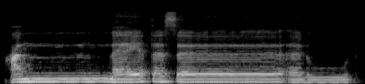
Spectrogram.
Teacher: ইয়াতাসাআলুন শব্দটার মধ্যে সিনের মধ্যে আমরা 4 আলিফ পরিমাণ টান দিয়ে পড়ছি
